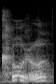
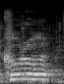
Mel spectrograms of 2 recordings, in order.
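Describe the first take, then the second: First: Kuru said carefully as KOO-roo, each syllable clear; Welsh pronunciation. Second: Kuru sung out much higher as KOO-roo, first syllable lifted; Welsh pronunciation. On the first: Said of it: "pronounced Kuru". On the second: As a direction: present Kuru brightly to the viewers, KOO-roo, pitched up. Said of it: "Kuru is pronounced Kuru". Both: Shown as a demonstration.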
